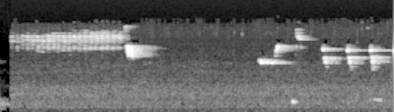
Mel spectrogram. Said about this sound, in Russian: И тотчас же соловьиное щелканье, отдававшееся по саду, стало слышнее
